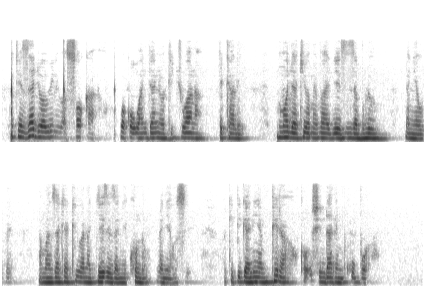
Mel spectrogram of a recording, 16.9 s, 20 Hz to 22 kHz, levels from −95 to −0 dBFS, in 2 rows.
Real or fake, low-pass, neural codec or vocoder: fake; 7.2 kHz; vocoder, 22.05 kHz, 80 mel bands, Vocos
